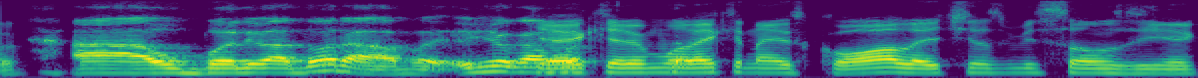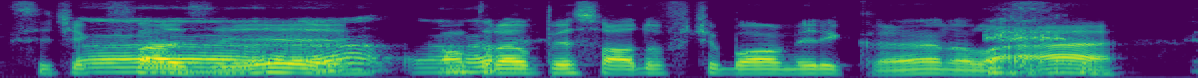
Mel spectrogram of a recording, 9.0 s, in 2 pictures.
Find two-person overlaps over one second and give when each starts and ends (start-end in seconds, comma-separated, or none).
4.8-6.6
